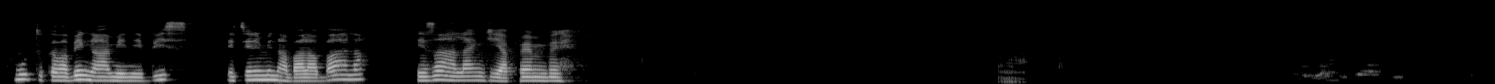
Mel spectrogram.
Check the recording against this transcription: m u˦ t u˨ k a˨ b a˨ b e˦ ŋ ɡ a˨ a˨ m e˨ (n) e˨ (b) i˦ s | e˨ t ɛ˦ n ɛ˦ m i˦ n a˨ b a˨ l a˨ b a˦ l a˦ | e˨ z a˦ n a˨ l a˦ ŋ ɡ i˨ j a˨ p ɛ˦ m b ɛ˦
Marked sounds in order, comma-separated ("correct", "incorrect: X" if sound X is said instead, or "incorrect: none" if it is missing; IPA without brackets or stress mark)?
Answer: correct, correct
